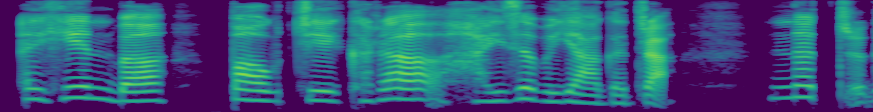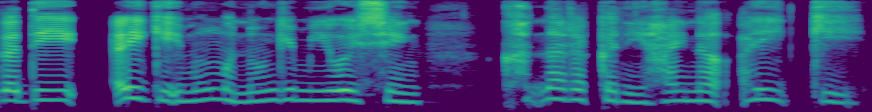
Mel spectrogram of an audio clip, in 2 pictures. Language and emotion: Manipuri, fearful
